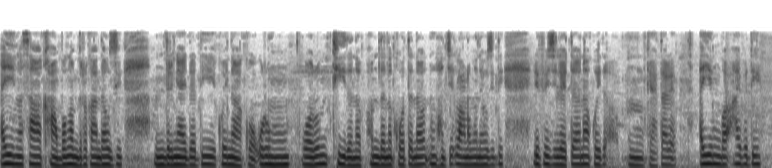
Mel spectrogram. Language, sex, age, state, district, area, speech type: Manipuri, female, 30-45, Manipur, Imphal East, urban, spontaneous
